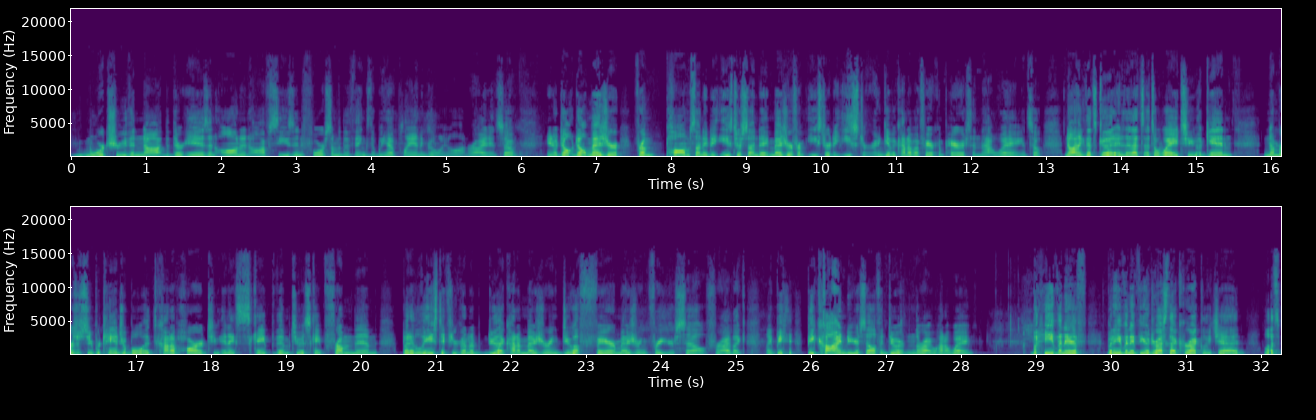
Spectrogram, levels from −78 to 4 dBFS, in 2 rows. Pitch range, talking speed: 135-195 Hz, 240 wpm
